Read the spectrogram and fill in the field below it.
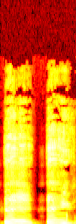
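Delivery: high, loud goofy henchman; loud falsetto hype man; put-on sidekick voice. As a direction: warn the bar in a high-pitched put-on voice. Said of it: "You gotta talk like this now".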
